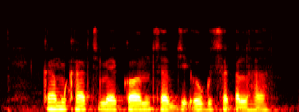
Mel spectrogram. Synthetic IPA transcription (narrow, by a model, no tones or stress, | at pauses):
kəmkʰəɾt͡ʃmekɔːnsəb̚d͡ʒiʔuɡsəkəlɦa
